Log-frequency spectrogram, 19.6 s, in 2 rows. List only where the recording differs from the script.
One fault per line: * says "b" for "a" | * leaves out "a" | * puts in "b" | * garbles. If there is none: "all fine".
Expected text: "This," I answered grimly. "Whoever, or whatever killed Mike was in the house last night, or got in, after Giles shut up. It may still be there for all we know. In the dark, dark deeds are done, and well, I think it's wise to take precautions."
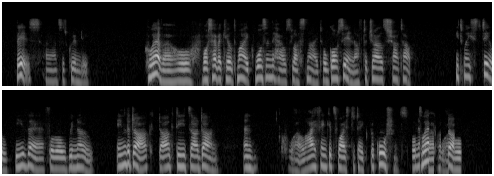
* garbles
